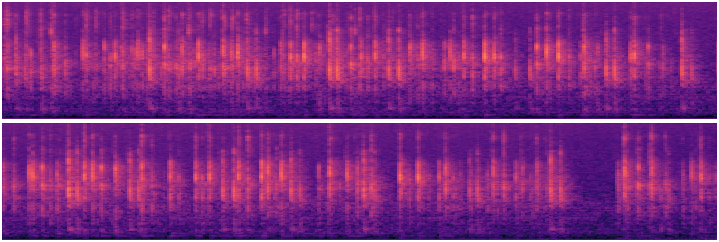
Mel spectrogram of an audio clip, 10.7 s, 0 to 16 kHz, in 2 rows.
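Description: Fingertips of both hands type steadily on a modded full-size Yunzii YZ98 mechanical keyboard with lubed switches, a foam and tape mod, and plastic keycaps. The result is a dense stream of short, bright plastic clacks with very little low end and a brief lull near the end. The audio source switches between camera and mic.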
